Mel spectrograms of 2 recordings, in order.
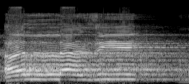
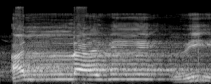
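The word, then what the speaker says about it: الذي: sini kita harus berhati-hati kalimat orang membacanya tebal ya Misalnya allzi ini bacaan yang salah ya jadi harus dibaca dengan alladzi itu sifatnya tipis ya artinya di ujung lidah kita harus baca ujung lidah kemudian di kalimat Yu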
